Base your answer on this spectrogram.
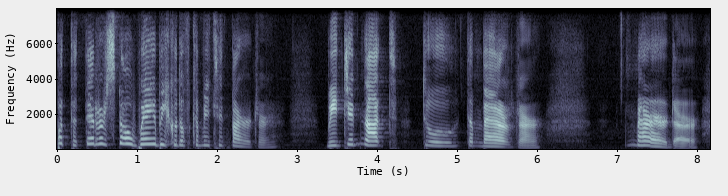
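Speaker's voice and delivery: put-on Swedish accent. Named as one of the top suspects, speaking in a mock Swedish accent. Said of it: "What accent is this murder?".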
